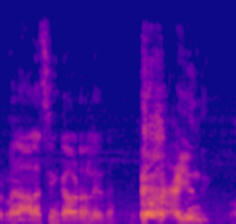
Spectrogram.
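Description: A man talking in Telugu, broken about one and a half seconds in by a short, loud cough.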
